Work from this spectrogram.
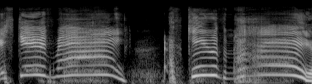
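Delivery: shrill screech, very high and slow, stretching "me". Retelling how Vickie Guerrero comes out: screeching Vickie Guerrero impression. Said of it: "so screeching of the ears".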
